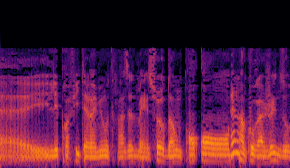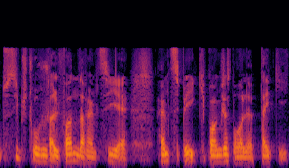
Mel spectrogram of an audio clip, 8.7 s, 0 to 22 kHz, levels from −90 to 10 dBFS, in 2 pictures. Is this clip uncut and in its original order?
no; 5 cuts; at 2.8 s, 3.5 s, 5.1 s, 5.6 s, 7.8 s

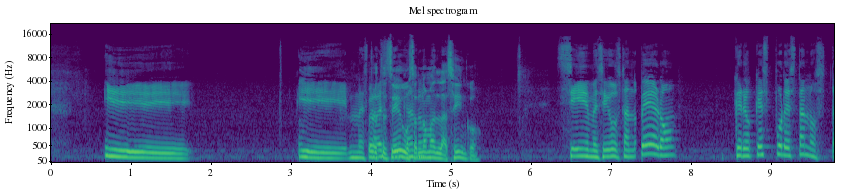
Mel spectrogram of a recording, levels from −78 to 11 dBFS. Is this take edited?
yes; 1 cut; at 7.3 s

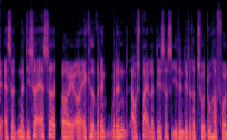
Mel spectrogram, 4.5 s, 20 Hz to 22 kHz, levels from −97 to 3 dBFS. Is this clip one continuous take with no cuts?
no; 3 cuts; at 1.1 s, 2.6 s, 3.4 s

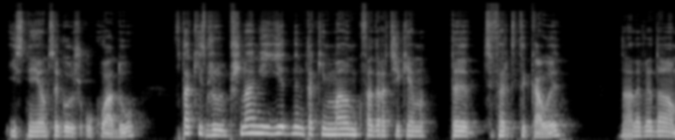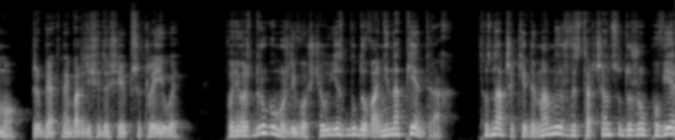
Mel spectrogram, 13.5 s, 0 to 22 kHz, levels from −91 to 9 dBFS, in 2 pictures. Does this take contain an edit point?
yes; 3 cuts; at 2.1 s, 5.1 s, 7.1 s

